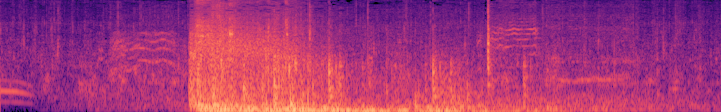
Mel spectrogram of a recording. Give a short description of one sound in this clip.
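A wooden structure crashes down and breaks apart.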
